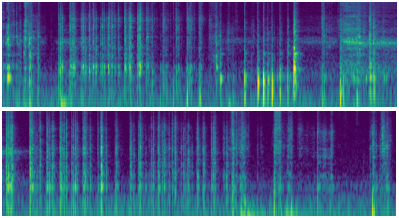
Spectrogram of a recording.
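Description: A yellow-lidded plastic disinfectant wipes canister, held sideways and upright, is tapped quickly with fingertips and nails on its body and lid. The result is a dense run of short, dry, hollow clicks and knocks that stop instantly, mixing a mid-pitched body tone with bright nail ticks. Around seven seconds a brief, steadier hissy stretch sits between the taps.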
